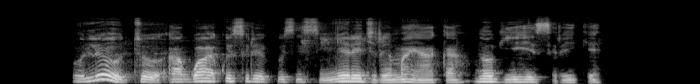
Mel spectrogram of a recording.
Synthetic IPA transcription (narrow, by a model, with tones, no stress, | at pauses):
o˨le˦o˨to˨a˨ɡʷa˦kʷe˦si˦ɾe˨kʷu˦si˦si˨ɲe˦ɾe˦d͡ʒi˨ɾe˨ma˦ɲa˨a˦ka˦no˦ɡi˨i˦ɦe˦si˨ɾe˨i˦ke˦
